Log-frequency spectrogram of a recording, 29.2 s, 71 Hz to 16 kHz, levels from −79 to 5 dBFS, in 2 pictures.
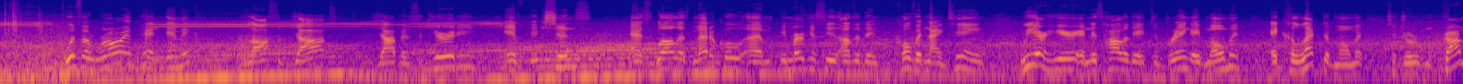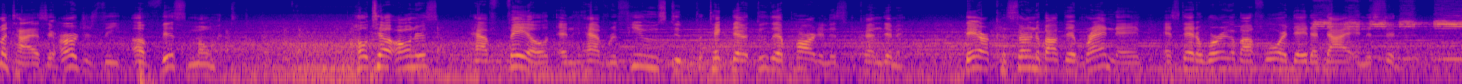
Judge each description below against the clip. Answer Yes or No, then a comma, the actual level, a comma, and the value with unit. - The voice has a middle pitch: Yes, medium, 155 Hz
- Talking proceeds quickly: No, average, 150 wpm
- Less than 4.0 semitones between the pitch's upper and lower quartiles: No, average, 5.0 semitones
